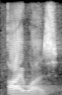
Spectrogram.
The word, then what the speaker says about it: Aiwass: That's where Do What Thou Wilt, which has been discussed, came from, was an entity that is spelled Aiwass. There are various pronunciations for it. I'll just say I was.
